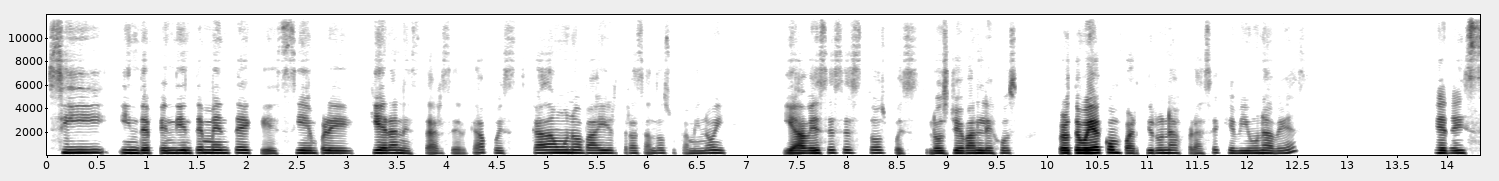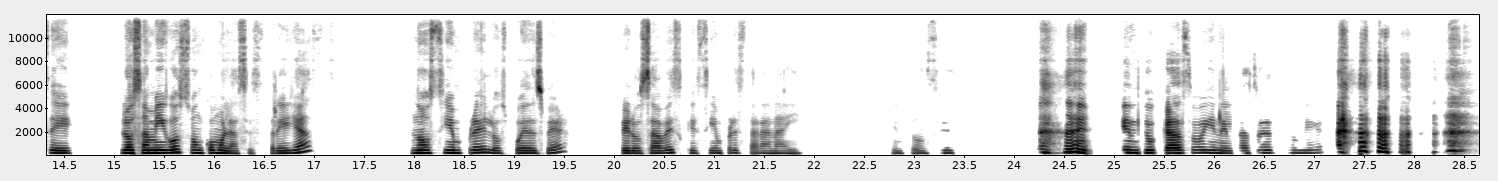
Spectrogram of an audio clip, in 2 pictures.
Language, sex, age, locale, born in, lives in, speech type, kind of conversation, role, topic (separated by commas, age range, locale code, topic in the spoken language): Spanish, female, 35-39, es-MX, Mexico, Mexico, conversation, podcast, host, ¿Puedes contarme sobre una amistad que marcó tu vida?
